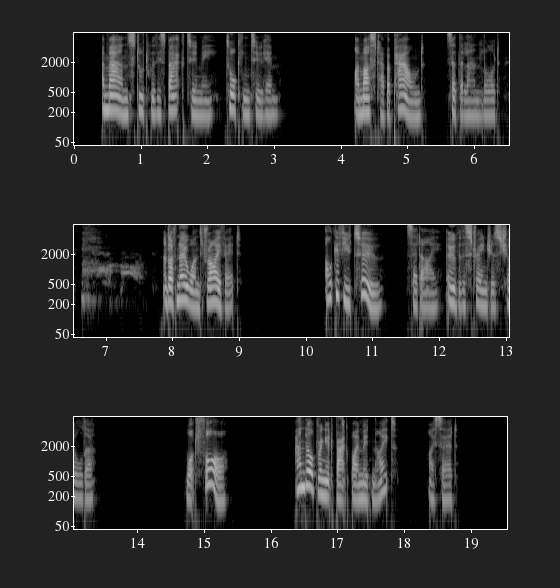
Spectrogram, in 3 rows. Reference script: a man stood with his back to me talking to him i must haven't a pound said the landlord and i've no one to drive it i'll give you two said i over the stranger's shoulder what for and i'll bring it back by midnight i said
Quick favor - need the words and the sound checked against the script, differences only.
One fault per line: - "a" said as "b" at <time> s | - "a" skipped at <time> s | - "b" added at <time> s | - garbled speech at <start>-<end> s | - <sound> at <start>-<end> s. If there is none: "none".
- "haven't" said as "have" at 4.6 s
- laugh at 6.6-7.6 s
